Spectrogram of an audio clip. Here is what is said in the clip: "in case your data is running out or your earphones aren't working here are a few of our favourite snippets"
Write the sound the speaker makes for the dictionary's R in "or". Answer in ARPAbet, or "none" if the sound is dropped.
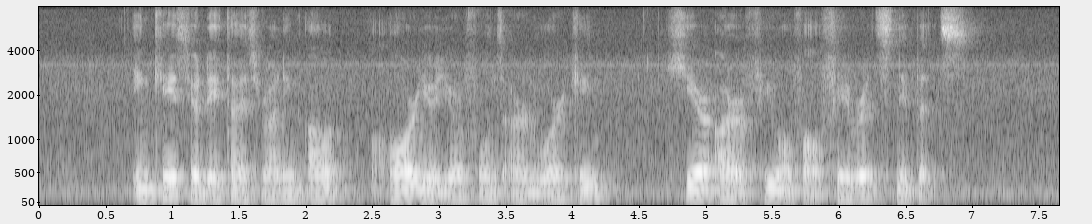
L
